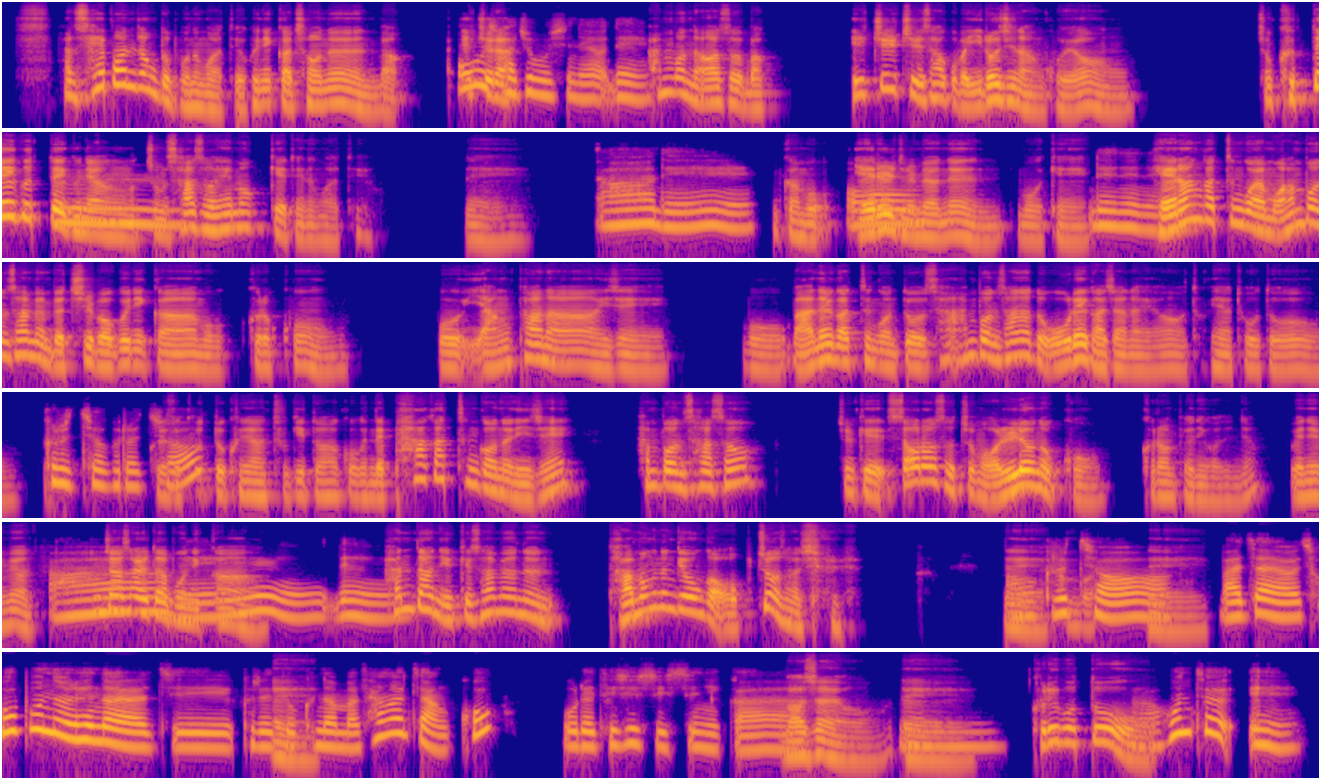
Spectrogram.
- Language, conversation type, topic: Korean, advice, 예산이 부족해서 건강한 음식을 사기가 부담스러운 경우, 어떻게 하면 좋을까요?
- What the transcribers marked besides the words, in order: tapping; laughing while speaking: "사실"; other background noise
